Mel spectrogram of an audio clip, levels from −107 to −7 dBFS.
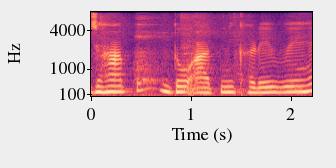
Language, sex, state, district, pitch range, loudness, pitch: Hindi, female, Haryana, Jhajjar, 185-205 Hz, -16 LUFS, 195 Hz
